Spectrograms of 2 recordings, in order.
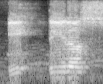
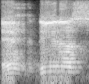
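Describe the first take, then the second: First: The first vowel sounds like a pure 'i'. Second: The first vowel sounds like an open 'e'. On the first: The speaker calls it right. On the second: The speaker calls it wrong.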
